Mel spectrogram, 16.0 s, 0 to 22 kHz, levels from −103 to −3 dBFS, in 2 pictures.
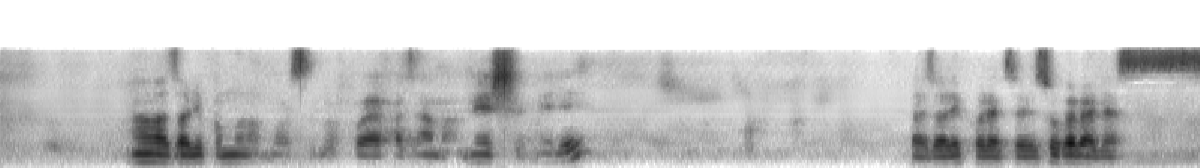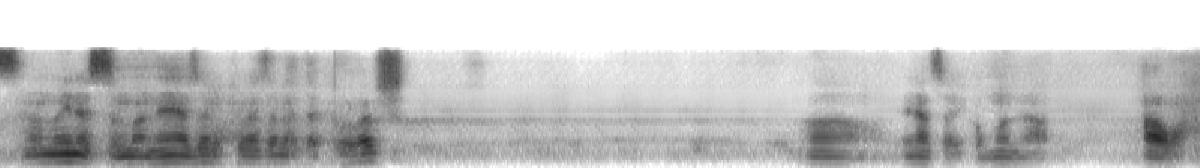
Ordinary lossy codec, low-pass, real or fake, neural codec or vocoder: MP3, 64 kbps; 7.2 kHz; fake; codec, 24 kHz, 0.5 kbps, DualCodec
